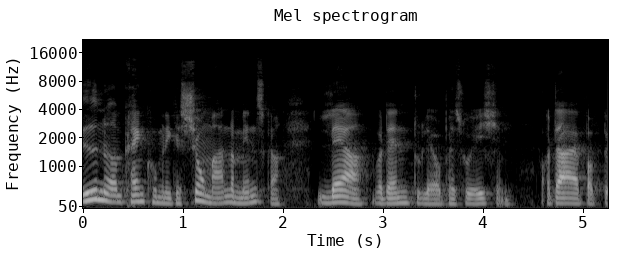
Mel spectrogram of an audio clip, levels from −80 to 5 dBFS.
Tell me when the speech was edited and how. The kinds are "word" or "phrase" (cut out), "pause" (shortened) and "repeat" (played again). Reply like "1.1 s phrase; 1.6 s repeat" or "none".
none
